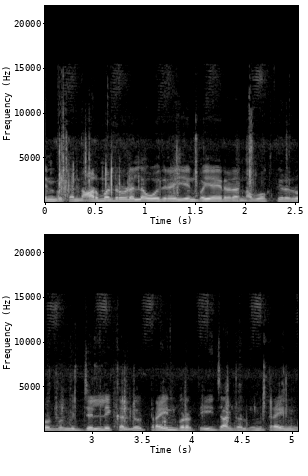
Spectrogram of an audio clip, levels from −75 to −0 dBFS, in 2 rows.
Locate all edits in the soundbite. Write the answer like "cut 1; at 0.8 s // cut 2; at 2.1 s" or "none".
none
